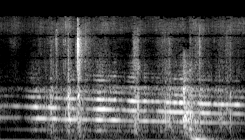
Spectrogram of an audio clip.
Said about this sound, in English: Hey, Casey, here comes a police car. Yeah, we'll flag it down.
